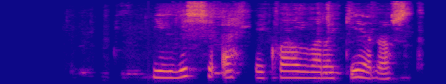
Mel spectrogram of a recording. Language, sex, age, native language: Icelandic, female, 11, Icelandic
